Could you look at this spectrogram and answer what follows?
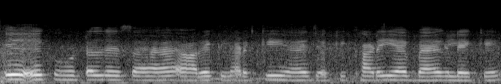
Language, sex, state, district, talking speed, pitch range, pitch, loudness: Hindi, female, Bihar, Katihar, 180 wpm, 190-210 Hz, 195 Hz, -17 LUFS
